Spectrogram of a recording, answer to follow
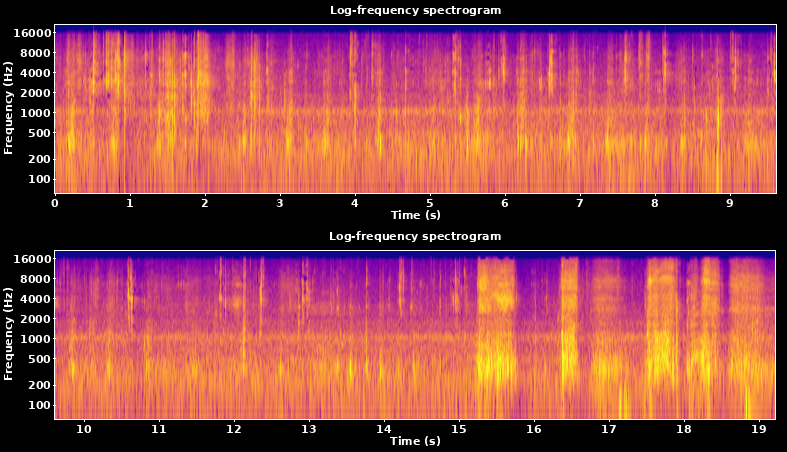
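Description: Raw soy-sauce-marinated shrimp being pulled apart and peeled by plastic-gloved hands: many small, sharp crackles and clicks of shell and flesh separating. Near the end come a few louder bursts as the shrimp is bitten and chewed.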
